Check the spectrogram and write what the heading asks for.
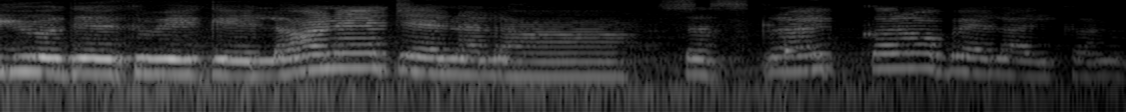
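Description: A high-pitched, child-like voice singing a short chant, breaking into shorter phrases in the last second and fading out.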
